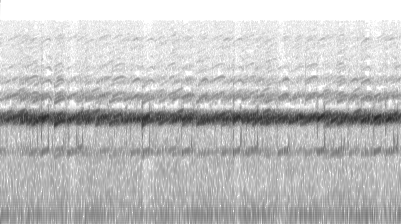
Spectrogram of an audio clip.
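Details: Spring peepers calling from a frog pond at night early in the year: a dense, continuous chorus of high, piercing peeps merging into one shrill ringing band, with a faint low hum underneath.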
